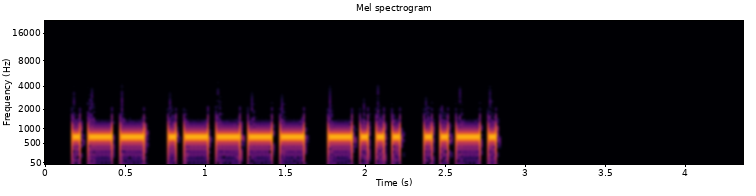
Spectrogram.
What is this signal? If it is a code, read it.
Morse code, heard as a keyed tone, about 25 wpm, 700 Hz. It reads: W1BF
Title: Speed Racing - USA 1x2 Call Signs 20wpm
